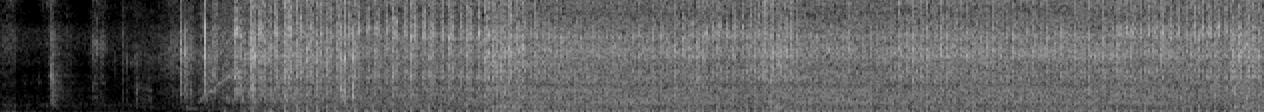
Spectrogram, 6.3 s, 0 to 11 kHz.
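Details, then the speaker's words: Power washer's small engine, on fresh 89 gas after carb removal and cleaning (it had run only on choke), fires within a second of pulling over and settles into a steady, even run with no stumbling or surging; normal running. "oh yeah oh best day ever oh man this is this is great I mean we took the carb off we did some cleaning and it's ready to go now"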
